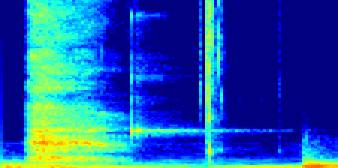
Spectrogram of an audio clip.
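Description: A breathy mouth exhale, like a sigh, in the first second, then a single small click about halfway through as a clear plastic aligner is pressed onto the teeth.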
